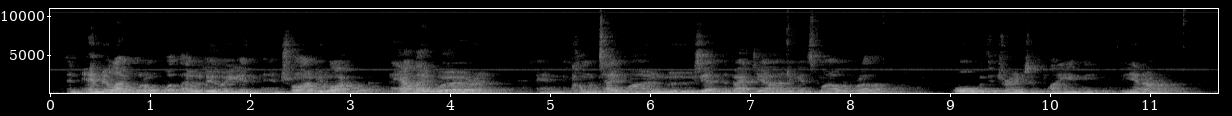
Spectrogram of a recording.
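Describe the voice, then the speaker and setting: A man with an Australian accent speaks at medium pitch and a moderate pace, his intonation monotone and flat. Noticeable background noise and audible room echo fill the recording. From Australia, New South Wales. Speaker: former rugby league player, mental health speaker. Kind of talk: motivational talk to students. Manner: halting, repeats words.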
